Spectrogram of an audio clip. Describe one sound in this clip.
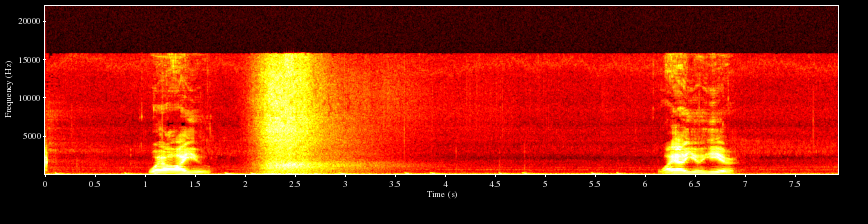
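A man talks into a microphone now and then.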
